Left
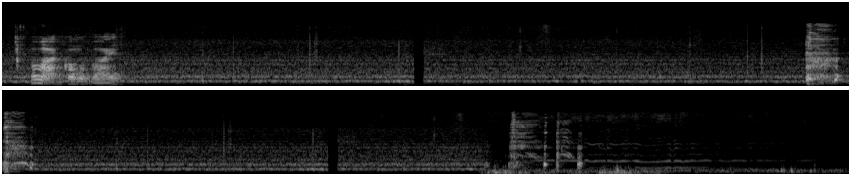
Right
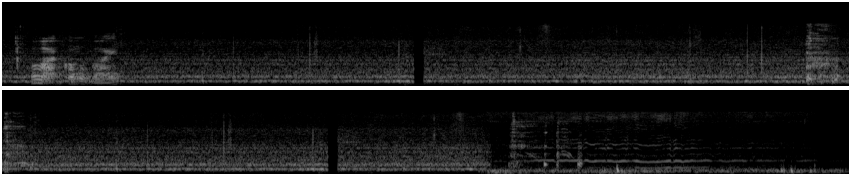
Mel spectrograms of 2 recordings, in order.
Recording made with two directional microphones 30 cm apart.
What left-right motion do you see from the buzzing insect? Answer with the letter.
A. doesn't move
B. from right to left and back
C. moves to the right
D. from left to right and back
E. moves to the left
C.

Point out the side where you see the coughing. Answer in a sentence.
You can hear the coughing on the left.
